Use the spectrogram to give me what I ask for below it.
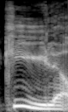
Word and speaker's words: Kyle: Ja, hat man relativ lang Kiele ausgesprochen. Holstenstadt Tom Kiele. Und das heißt, die Holstenstadt an der Kieler Förde. Das heißt das übersetzt, ja. Und damals hat man das noch mit so langem I ausgesprochen. Also K-Y-L-E wird es geschrieben, dann Kiele, ne?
